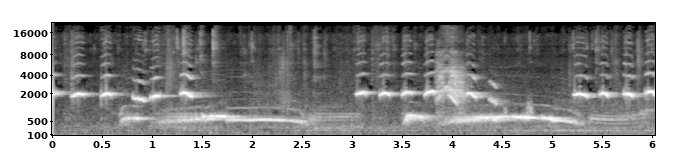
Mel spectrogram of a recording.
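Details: Pet cockatiel singing quick repeated whistles, with a lower, drawn-out wavering tone sounding beneath the notes twice. A brief noisy rasp breaks in near the middle before the fast whistles resume.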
